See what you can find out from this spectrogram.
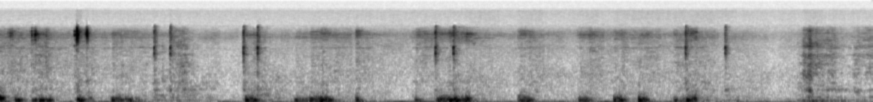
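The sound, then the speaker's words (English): Irregular bursts of computer keyboard typing, quick clicking keystrokes clustered in short runs with brief pauses between, fairly quiet, with no voices. “Start typing.”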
